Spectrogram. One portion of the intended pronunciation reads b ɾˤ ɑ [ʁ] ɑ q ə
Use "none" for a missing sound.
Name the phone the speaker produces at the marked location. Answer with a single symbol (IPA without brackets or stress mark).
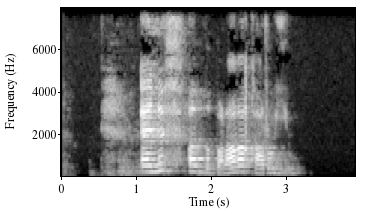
ʁ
